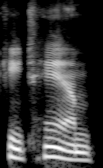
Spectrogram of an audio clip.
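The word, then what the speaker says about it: qui: and Jane Does filed a federal key lawsuit. It's spelled quui tam under the false claims act on behalf of the American people.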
